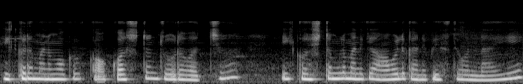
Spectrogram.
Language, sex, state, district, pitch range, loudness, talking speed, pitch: Telugu, female, Telangana, Karimnagar, 230-260 Hz, -15 LUFS, 115 wpm, 245 Hz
